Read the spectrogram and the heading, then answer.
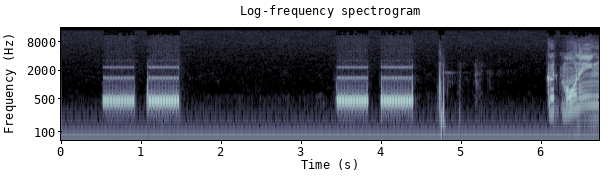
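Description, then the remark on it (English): A telephone rings twice, each ring a pair of short electronic trills with a pause between, followed by a click as the line is answered and a voice begins speaking; a woman is calling Jackson's Garage about trouble with her car. “You will hear a woman telephoning a garage about her car.”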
